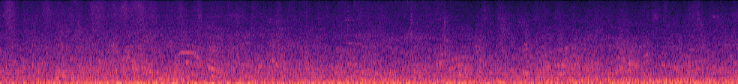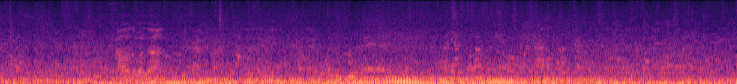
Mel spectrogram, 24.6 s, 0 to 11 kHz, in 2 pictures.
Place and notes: Narodni trg, Pula, Chorwacja - marketplace
produce market in Pula. place bustling with customers and vendors. (roland r-07)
